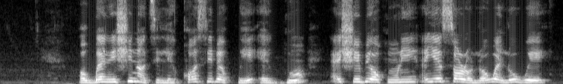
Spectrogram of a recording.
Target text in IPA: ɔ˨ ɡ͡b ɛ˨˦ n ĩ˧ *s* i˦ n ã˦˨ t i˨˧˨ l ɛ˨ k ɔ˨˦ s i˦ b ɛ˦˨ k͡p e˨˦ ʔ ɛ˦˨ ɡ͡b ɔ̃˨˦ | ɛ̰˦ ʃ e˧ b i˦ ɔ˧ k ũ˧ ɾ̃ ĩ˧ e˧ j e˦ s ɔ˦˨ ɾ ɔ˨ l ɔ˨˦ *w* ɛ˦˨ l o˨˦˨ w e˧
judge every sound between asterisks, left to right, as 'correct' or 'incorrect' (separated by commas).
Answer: incorrect, correct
